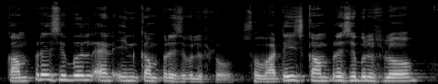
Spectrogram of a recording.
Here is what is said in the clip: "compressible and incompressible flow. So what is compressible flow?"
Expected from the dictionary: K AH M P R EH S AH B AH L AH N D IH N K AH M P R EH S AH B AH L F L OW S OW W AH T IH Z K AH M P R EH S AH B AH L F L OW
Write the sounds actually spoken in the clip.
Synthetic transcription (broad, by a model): K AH M P R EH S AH B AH L AH N D IH N K AH M P R EH S AH B AH L F L OW S OW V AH T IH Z K AH M P R EH S AH B AH L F L OW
